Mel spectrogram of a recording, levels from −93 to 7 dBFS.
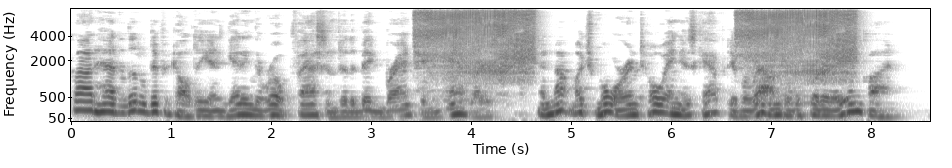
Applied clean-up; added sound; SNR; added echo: classical method WPE with log-MMSE.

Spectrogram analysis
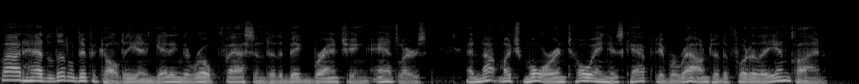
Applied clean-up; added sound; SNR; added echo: none; none; none; none.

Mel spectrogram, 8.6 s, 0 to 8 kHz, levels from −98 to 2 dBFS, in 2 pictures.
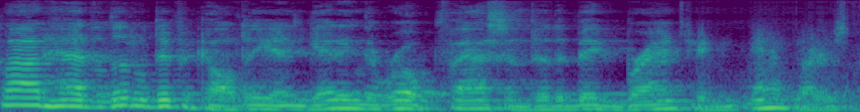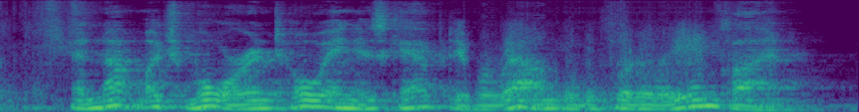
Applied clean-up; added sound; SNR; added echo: neural separator model SepFormer DNS4.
